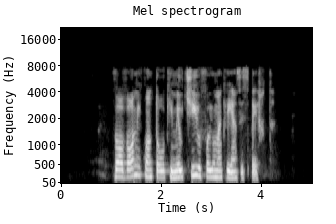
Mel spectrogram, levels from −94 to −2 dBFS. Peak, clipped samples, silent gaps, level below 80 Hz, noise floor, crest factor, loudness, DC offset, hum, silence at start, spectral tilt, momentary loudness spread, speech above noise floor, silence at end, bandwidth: -2 dBFS; under 0.1%; none; -56 dBFS; -88 dBFS; 16 dB; -16 LUFS; under 0.1%; none; 1.05 s; -5 dB/octave; 7 LU; 73 dB; 0.85 s; 7.8 kHz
